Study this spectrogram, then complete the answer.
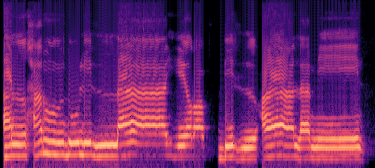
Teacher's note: Roh itu hukum bacanya juga tafkim, itu tebal karena berbaris di atas.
